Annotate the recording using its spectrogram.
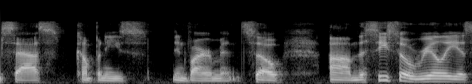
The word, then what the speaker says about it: CISO: So the CISO is usually how CISO is pronounced.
